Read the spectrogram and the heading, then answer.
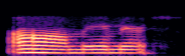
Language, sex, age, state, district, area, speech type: Telugu, female, 18-30, Telangana, Hyderabad, urban, conversation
